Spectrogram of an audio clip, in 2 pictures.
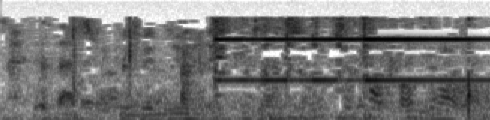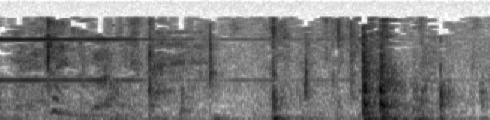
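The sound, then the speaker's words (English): A bell is rung to signal that a broadcast is now on air, ringing out with a sustained, clear metallic tone lasting a few seconds, while people talk in the background and some knocking sounds follow. “I'm just ringing the bell to make you aware that you are now on air.”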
